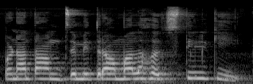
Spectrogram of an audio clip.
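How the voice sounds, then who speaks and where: A woman voicing a proud, touchy little boy who talks in a high, pleading, excited way. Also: moderate pace, close to an everyday voice. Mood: insistent.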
